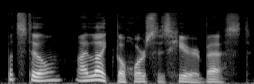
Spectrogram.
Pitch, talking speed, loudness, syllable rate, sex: 145 Hz, 190 wpm, -19 LUFS, 4.4 syllables/s, male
